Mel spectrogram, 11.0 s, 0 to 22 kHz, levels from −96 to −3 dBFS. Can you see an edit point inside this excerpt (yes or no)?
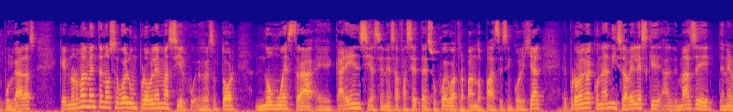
no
